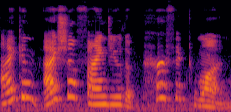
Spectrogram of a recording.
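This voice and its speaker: A put-on character voice from a woman, pitched extremely high, delivered at a fairly slow pace. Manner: hushed.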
